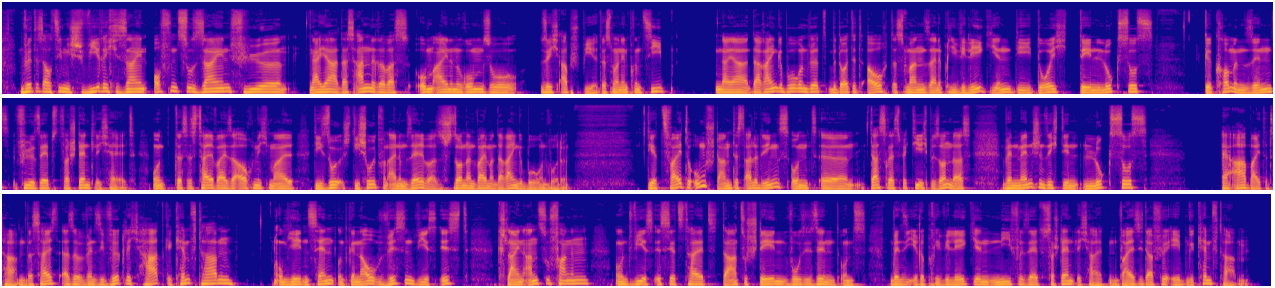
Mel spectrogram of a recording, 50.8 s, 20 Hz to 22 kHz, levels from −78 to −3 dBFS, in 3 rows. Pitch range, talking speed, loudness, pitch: 105-125 Hz, 150 wpm, -20 LUFS, 115 Hz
